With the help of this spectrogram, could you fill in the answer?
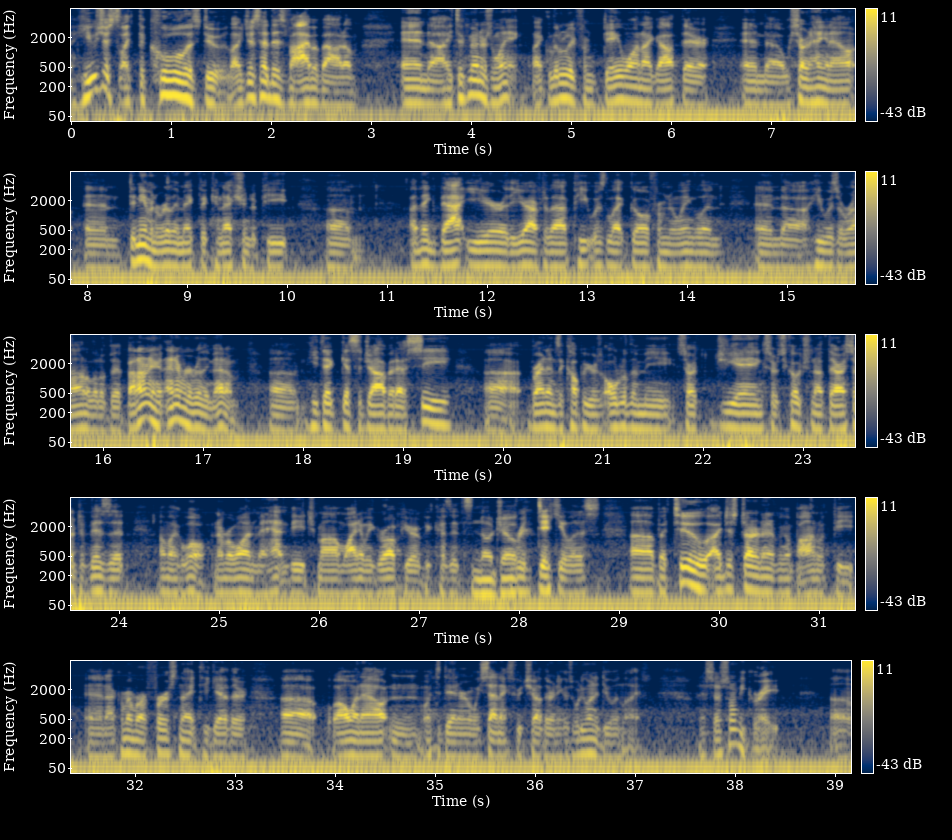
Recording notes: What do you get when 2 friends are on a road trip hopping from campus to campus doing college football shows? A podcast recorded in a car.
